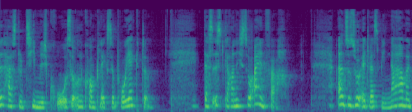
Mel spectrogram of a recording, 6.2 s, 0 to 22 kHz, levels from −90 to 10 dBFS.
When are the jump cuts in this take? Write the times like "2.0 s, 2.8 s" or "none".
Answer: 3.0 s, 5.0 s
